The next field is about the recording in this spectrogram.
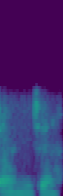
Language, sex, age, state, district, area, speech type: Nepali, female, 30-45, West Bengal, Kalimpong, rural, conversation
